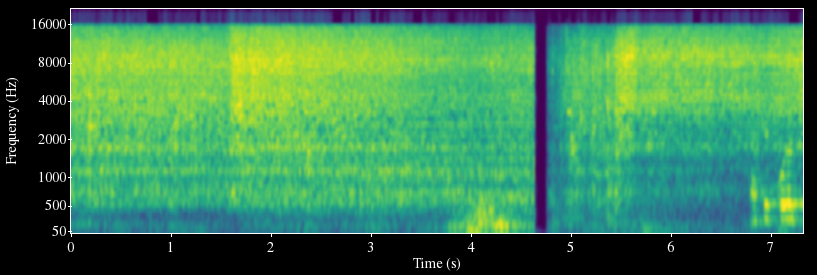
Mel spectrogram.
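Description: Pieces of rohu fish fry in hot oil for a kalia, a loud continuous sizzle and hiss with bursts of spatter, briefly cut off once, then sizzling again.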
